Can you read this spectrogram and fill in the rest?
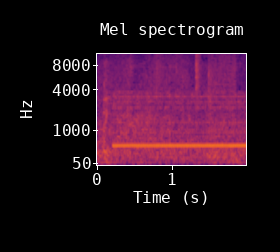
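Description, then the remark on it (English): A steady, unbroken telephone tone starts almost at once and holds for the rest of the moment as a cell phone calls someone's mom, like a line ringing through a handset, with faint room noise beneath and no talking. “Do you mind calling your mom right now?”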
